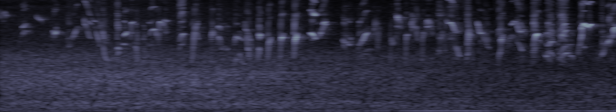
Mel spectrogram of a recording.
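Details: Four-month-old young European goldfinch kept in a cage, babbling its early subsong beside and on the hand that feeds it daily; a rapid stream of high twittering notes and short trills, quieter at first, then denser.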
